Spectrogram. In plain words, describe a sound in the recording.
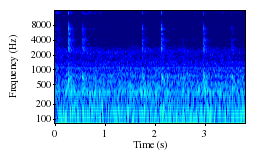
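A marker taps and squeaks on a board.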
